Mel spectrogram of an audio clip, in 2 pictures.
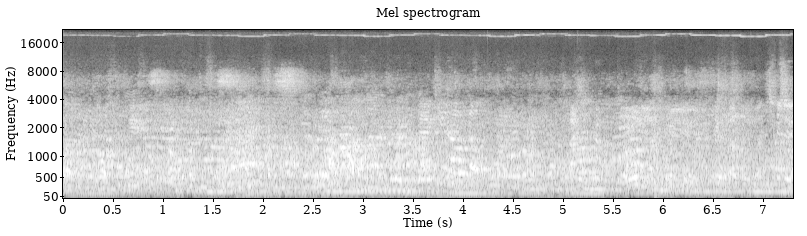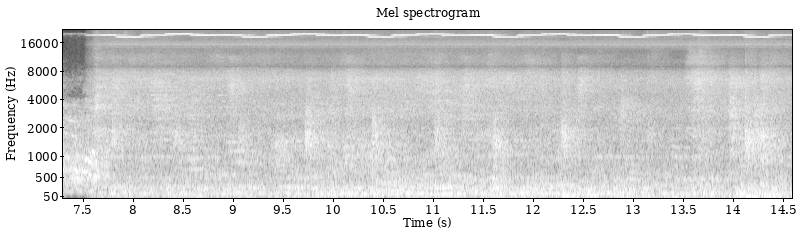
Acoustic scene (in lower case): cafe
